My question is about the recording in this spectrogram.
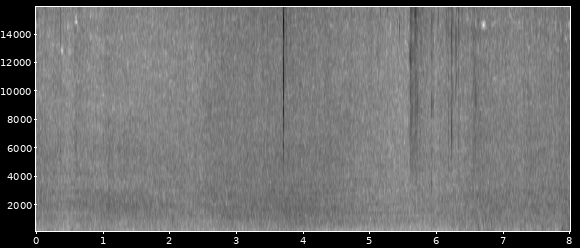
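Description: Gentle surf washing on a beach as a steady hiss, with one sharp click about three and a half seconds in.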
